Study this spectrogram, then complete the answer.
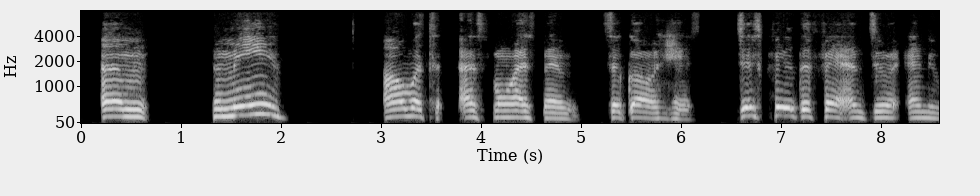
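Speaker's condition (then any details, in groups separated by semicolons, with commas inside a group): Motor neuron disease; diagnosed 18 months ago, fatigue, stiff joints and muscles; speech affected, audibly unclear, reportedly clearer over two months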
